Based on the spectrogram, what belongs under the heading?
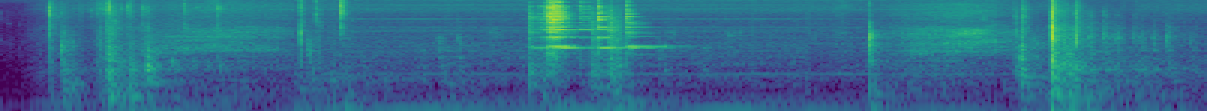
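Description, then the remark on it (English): A fridge door opens and glass beer bottles clink against each other in several bright, ringing knocks, with rustling and a low steady hum underneath and a sharper thud near the end. “I'll go have a look and see what's in the fridge.”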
